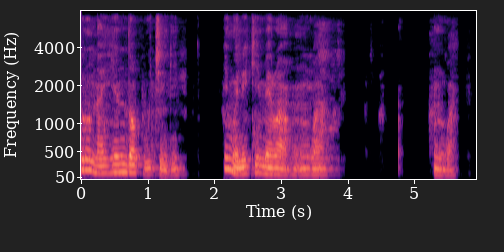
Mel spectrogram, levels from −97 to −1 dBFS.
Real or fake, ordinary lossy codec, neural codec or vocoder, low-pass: fake; none; vocoder, 44.1 kHz, 128 mel bands every 256 samples, BigVGAN v2; 7.2 kHz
